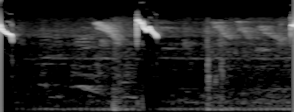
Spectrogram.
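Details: White-eye call used as a trapping lure: brief, high descending whistles at the start, middle and end, with faint softer slurred notes and a low rhythmic hum underneath.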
